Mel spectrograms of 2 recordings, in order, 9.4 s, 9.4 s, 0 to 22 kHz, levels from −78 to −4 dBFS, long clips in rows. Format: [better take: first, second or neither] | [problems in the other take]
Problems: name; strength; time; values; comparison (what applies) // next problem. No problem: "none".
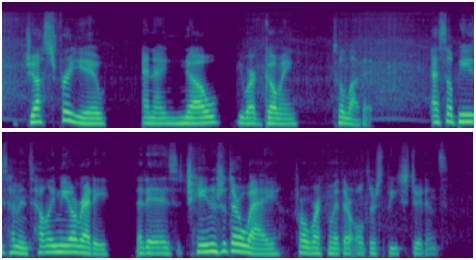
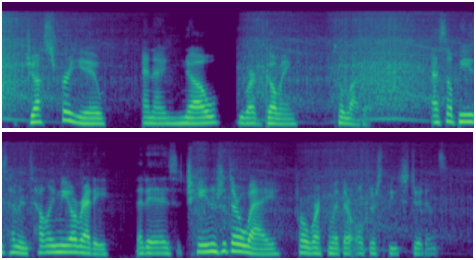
first | machinery noise; loud; throughout; 9 dB below the speech; faint in the first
